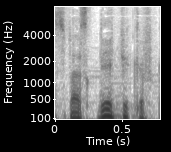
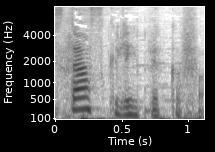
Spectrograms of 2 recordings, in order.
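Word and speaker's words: Спас-Клепики: Можно еще одно дополнение с СМС-портала по поводу «Спасклепиков» как раз. Произносить надо «УАЗик Патриотик». – Главное, что не путайте не «Стас Клепиков», а «Спас Клепиков».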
